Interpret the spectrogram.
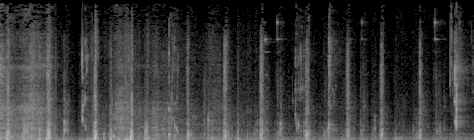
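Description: A person chewing a mouthful of food close to a clip-on microphone: faint, irregular mouth clicks and smacks.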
